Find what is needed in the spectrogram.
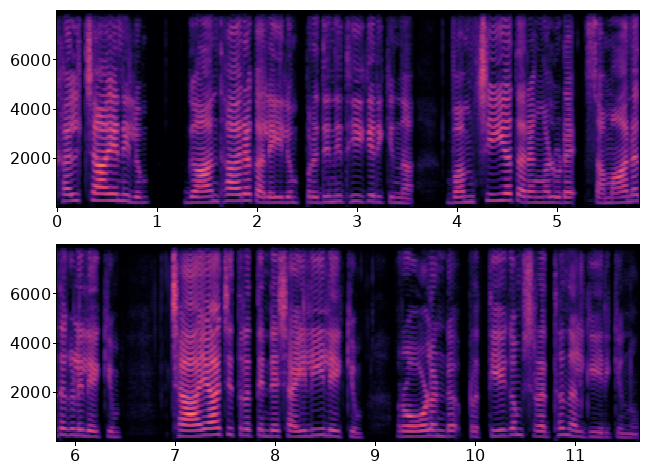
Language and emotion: Malayalam, neutral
